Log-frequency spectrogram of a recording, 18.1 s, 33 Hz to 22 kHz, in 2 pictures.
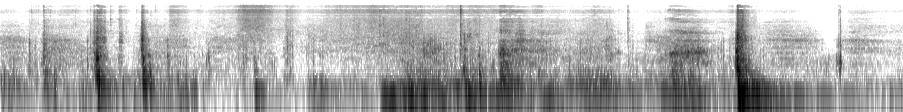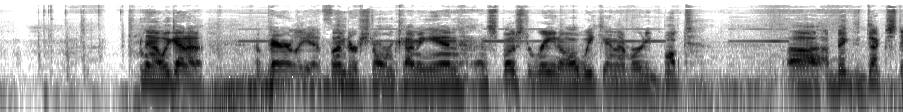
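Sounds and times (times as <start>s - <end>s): rustling and thumps: 0.3s - 6.5s
car door shutting thud: 7.3s - 7.8s.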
